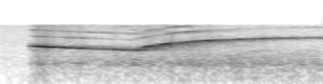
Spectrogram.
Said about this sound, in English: Yeah, that's some sirens going outside my apartment.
